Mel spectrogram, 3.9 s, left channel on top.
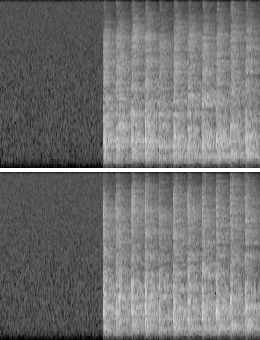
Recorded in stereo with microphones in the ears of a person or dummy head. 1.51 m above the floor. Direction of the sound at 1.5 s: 40° right (ahead or behind).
